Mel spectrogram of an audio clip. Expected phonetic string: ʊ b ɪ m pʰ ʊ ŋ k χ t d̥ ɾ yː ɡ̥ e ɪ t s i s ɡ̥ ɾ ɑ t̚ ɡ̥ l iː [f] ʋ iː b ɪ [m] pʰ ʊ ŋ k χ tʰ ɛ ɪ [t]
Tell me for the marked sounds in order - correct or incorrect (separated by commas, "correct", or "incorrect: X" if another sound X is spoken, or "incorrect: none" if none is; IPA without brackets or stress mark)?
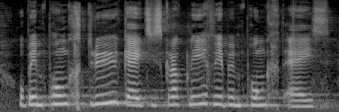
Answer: incorrect: χ, correct, incorrect: s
